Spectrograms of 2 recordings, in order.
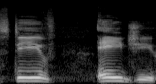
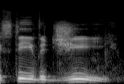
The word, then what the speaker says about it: Steve Agee: And I'm James Gun, and I'm joined every episode by my co-host, Jennifer Holland and Steve Ag, who some people say Steve G. Wrong pronunciation.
